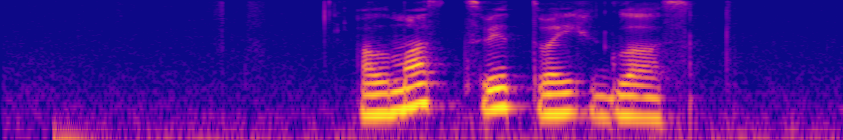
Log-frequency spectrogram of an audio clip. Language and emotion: Russian, neutral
